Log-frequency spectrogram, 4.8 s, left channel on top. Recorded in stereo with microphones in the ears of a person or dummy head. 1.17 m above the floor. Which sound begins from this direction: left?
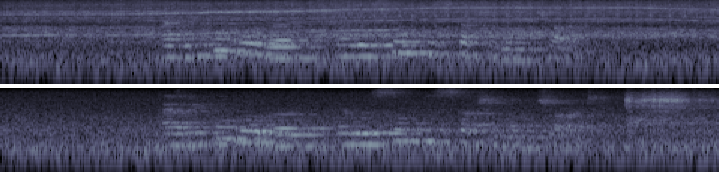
A woman speaking, at 1.1 s.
